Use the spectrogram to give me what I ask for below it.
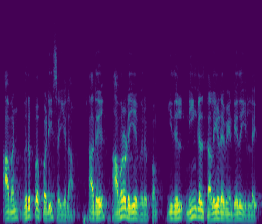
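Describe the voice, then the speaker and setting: A domineering mother-in-law lectures a young bride on her duties, read by a man with a low voice. She is commanding and cold beneath a polite surface. The delivery stays close to the narrator's own storytelling voice. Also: animated, normal speed, warm tone. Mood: lecturing.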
